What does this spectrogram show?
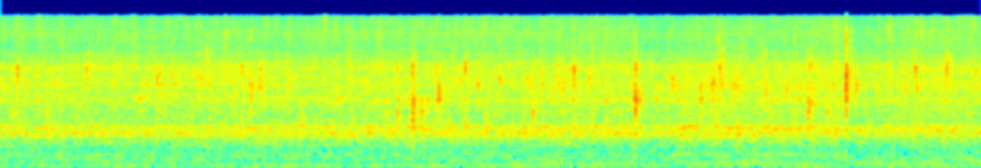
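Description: Chicken pieces browning in masala sauce in a frying pan, making a steady sizzling hiss with scattered small crackles and pops.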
